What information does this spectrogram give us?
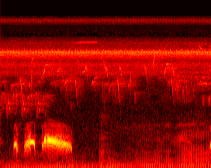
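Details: Trapping decoy spotted dove that would not strike at its rival, possibly in molt, phone recording: a single coo phrase of two quick soft notes followed by a long mellow coo, then quiet with a thin insect drone.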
